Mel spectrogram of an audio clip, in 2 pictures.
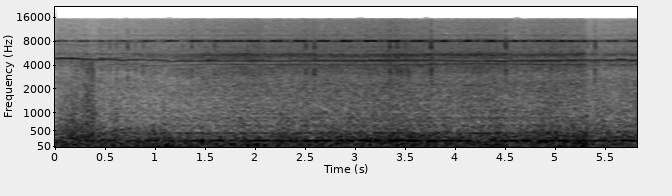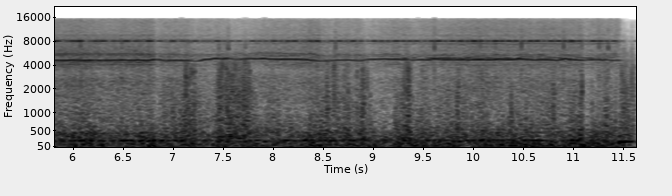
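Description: DJI FPV drone's motors and propellers running in flight, a steady high whine over a low hum and a rush of air, the whine shifting slightly in pitch with throttle.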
